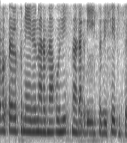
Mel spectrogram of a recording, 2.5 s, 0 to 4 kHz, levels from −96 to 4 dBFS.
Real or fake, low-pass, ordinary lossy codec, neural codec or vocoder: fake; 3.6 kHz; none; codec, 44.1 kHz, 1.7 kbps, Pupu-Codec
